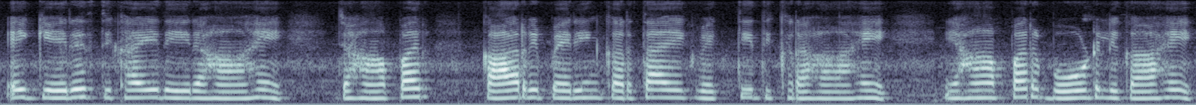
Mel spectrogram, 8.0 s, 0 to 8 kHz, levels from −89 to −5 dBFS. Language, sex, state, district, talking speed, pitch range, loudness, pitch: Hindi, female, Rajasthan, Jaipur, 160 wpm, 200-220 Hz, -19 LUFS, 210 Hz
